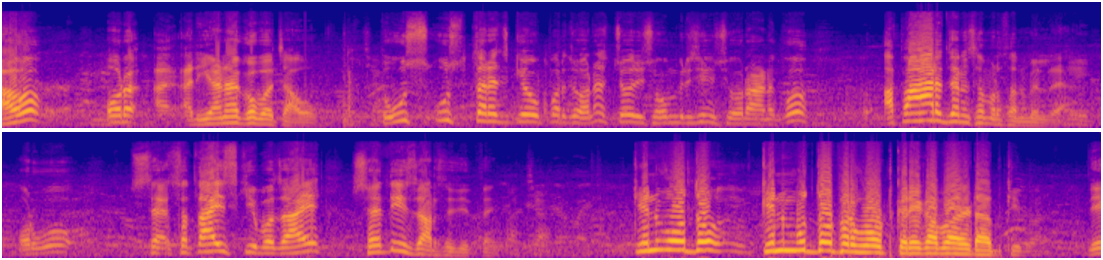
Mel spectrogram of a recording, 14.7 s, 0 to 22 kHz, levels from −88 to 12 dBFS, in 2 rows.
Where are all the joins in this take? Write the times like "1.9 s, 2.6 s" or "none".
none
